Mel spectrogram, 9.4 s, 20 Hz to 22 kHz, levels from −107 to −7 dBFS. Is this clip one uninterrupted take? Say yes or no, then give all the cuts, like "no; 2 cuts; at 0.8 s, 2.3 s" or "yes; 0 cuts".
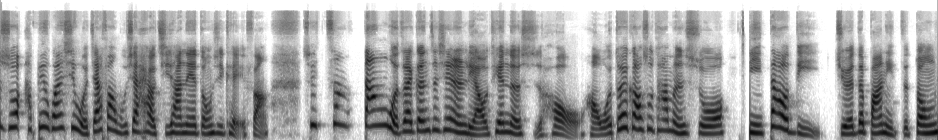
yes; 0 cuts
